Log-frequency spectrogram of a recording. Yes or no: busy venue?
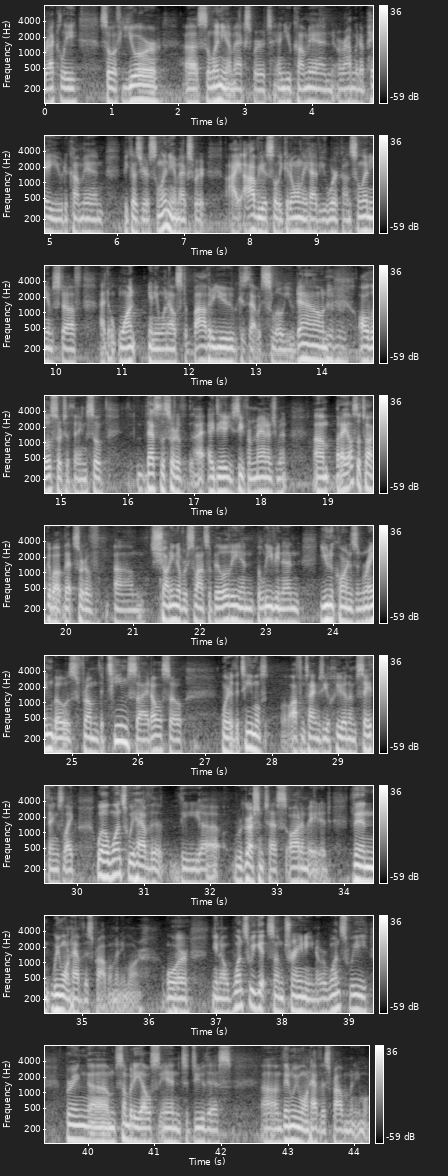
yes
